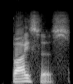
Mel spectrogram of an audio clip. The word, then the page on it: byssus: American English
